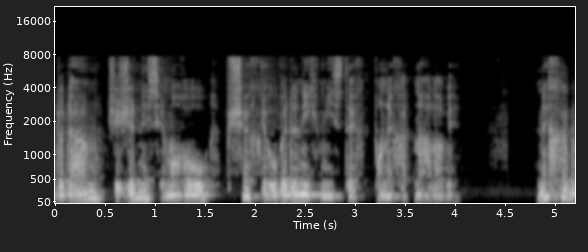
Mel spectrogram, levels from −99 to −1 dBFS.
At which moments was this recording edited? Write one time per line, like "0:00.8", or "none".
0:01.7
0:02.1
0:03.2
